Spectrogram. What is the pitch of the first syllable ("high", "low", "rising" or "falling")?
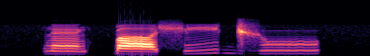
low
